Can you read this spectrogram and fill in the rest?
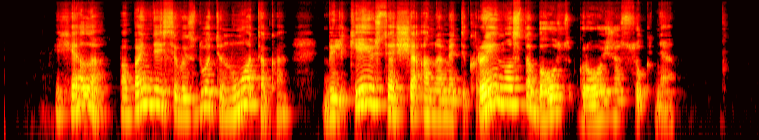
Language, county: Lithuanian, Kaunas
